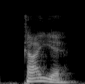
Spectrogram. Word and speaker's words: calle: Street in Spanish is calle so the pronunciation is just two syllables car yeah so we have car here and this double el creates y so with the e yeah Calle is Street the word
